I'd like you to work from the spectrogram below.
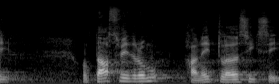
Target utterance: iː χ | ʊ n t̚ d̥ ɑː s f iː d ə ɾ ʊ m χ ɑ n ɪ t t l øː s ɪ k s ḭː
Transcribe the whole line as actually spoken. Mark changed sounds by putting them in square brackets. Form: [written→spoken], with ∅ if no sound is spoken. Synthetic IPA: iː [χ→f] | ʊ n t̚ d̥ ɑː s [f→v] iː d ə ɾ ʊ m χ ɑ n ɪ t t l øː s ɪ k s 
